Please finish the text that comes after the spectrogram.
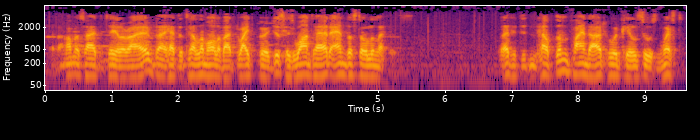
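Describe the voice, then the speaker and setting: An actor playing a brusque, sardonic, wisecracking private detective in a vintage radio drama. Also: male voice, low voice, steady tone, normal speed, breathy edge. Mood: narrating. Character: hard-boiled, wisecracking male private detective. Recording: muffled vintage radio recording.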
